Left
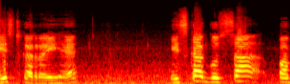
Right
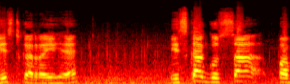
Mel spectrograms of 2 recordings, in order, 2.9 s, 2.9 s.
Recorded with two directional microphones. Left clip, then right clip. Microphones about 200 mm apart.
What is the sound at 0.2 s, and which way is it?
Speech, 25° right (ahead or behind).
